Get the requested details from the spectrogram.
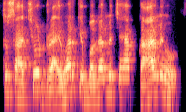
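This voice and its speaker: A man, pitched a little high, leads a relaxed online road safety session. He rambles through personal stories and reads out viewer comments as he goes. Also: fairly quick. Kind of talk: casual online session talk.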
